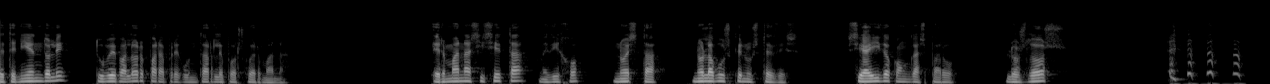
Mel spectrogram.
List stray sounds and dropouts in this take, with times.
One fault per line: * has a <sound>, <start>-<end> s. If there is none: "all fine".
* has a laugh, 11.7-12.5 s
